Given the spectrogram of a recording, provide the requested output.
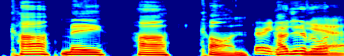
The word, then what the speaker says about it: Kameha-con: it very slowly because if you say it fast you you end up saying a dub way and so I'm going to say kha may ha Khan how did everyone say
